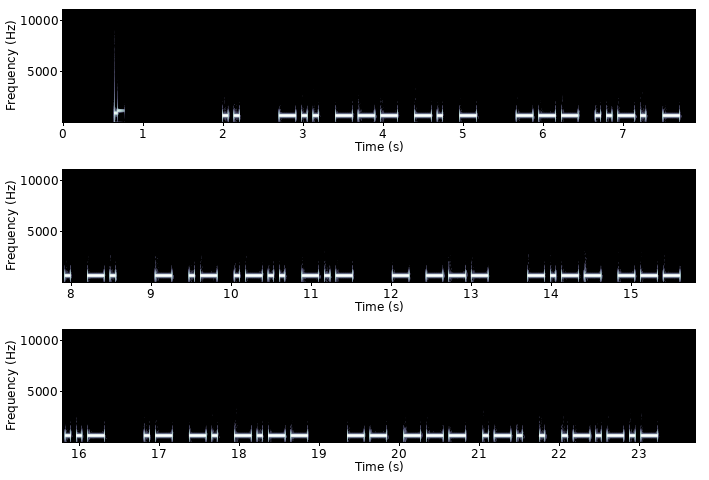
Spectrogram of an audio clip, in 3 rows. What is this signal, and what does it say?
Morse code, heard as a keyed tone, about 17 wpm, 700 Hz. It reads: I DONT OFTEN TALK TO YOU ANY MORE.
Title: Sentences from Top 1000 Words - Review Part 1 - 17wpm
